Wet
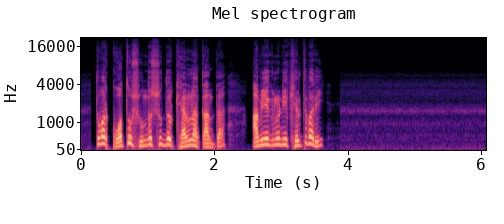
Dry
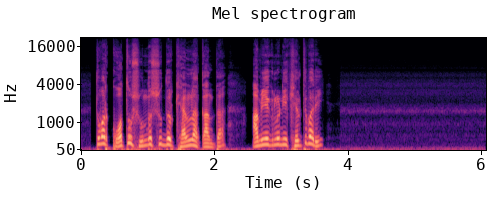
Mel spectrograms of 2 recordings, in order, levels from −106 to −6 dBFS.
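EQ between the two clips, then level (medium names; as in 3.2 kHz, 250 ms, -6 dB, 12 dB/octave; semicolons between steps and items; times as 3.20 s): high-pass 130 Hz 12 dB/octave; treble shelf 4.2 kHz -10 dB; +3.0 dB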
